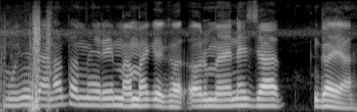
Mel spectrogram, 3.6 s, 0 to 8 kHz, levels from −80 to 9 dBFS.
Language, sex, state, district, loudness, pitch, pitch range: Hindi, male, Bihar, West Champaran, -14 LUFS, 175 Hz, 165-185 Hz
